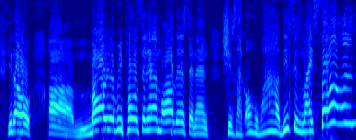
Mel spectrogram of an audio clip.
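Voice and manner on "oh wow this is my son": put-on Nigerian accent, much higher, slower. Guest retelling his mom's reaction to his viral dancing, imitating his nigerian mom. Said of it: "I just heard it in your mama voice".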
